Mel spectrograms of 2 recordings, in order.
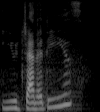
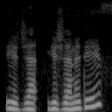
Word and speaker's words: Eugenides: Oh, I pronounce it Eugenides. – So do I. – I do too, but I go a bit more like Eugene. Eugenides.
